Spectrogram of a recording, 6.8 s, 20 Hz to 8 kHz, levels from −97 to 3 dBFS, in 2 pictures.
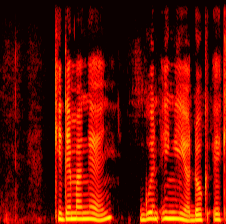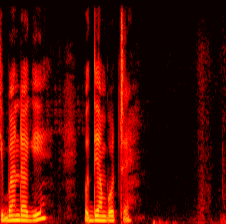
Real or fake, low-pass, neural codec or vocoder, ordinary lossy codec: real; none; none; none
